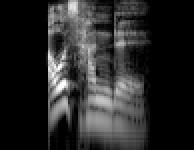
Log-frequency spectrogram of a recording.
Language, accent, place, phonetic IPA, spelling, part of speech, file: German, Germany, Berlin, [ˈaʊ̯sˌhandl̩], aushandel, verb, De-aushandel.ogg
- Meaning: first-person singular dependent present of aushandeln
